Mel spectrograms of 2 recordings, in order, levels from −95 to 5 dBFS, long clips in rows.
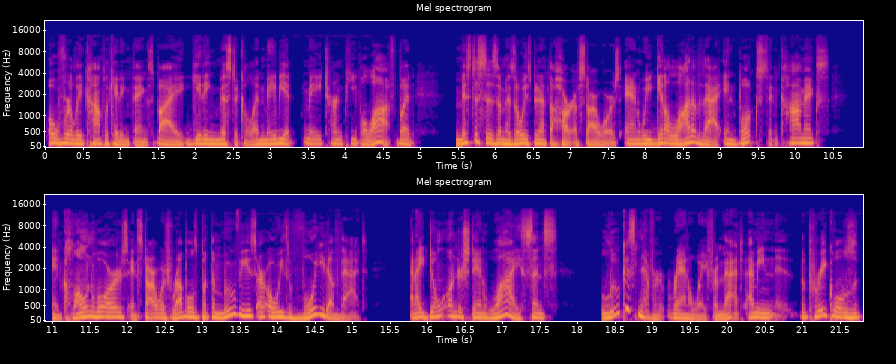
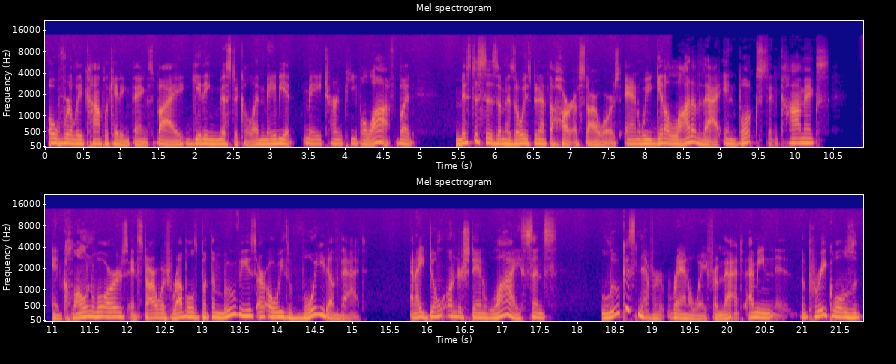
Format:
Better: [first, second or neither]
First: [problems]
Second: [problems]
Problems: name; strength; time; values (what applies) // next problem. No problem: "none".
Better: first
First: none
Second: hiss; faint; until 8.5 s and from 11 s on; 30 dB below the speech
